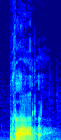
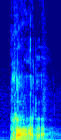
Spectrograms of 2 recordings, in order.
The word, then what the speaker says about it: Prada: Most Americans call it Prada. However, it's called Prada, Prada, Prada. Again, rolled R on your tongue.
